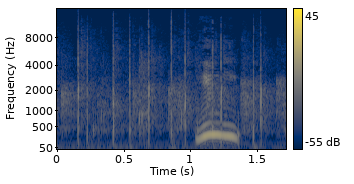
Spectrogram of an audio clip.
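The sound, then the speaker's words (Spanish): At a live event at Beamina in Puerto Rico, a small crowd claps in quick, uneven bursts of sharp hand claps, and a brief rising-and-falling voice, like a cheer, rings out in the middle of the applause. “Un aplauso para... Muchísimas gracias.”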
